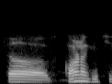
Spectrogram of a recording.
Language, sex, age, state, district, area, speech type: Odia, male, 18-30, Odisha, Koraput, urban, conversation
